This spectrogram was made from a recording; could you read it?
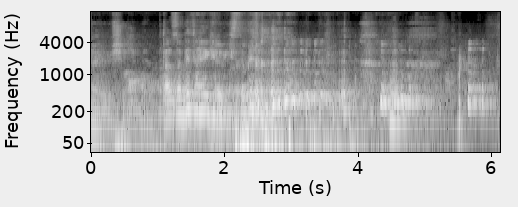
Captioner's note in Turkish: kahkaha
